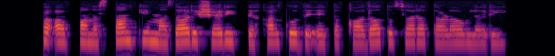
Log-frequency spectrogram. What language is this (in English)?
Pashto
